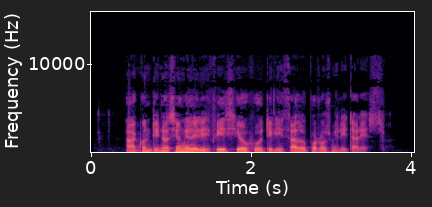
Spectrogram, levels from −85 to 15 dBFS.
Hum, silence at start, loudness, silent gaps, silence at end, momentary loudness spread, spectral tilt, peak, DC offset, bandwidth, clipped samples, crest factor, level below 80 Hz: none; 0.45 s; -18 LUFS; none; 0.4 s; 10 LU; -6 dB/octave; 0 dBFS; under 0.1%; 11.5 kHz; under 0.1%; 18 dB; -42 dBFS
